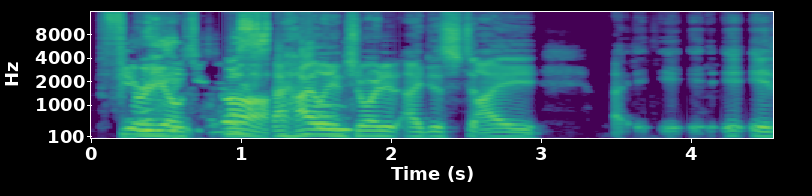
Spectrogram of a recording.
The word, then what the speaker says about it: Furiosa: Sorry, I I believe it's pronounced Furiosa. Not Furiosa, Furiosa.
